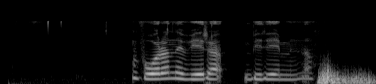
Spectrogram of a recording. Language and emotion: Russian, neutral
